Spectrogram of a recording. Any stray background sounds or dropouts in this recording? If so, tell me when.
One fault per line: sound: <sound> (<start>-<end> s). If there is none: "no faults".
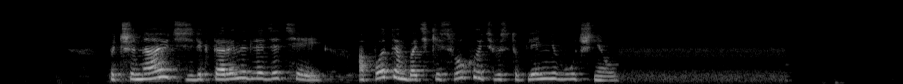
no faults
